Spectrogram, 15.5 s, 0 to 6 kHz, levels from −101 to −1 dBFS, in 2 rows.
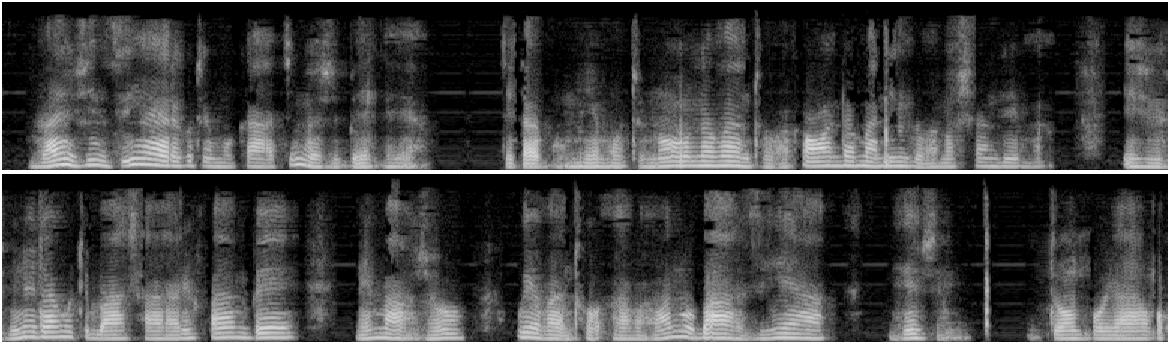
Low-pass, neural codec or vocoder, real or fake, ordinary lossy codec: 5.4 kHz; vocoder, 22.05 kHz, 80 mel bands, HiFi-GAN; fake; AAC, 24 kbps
